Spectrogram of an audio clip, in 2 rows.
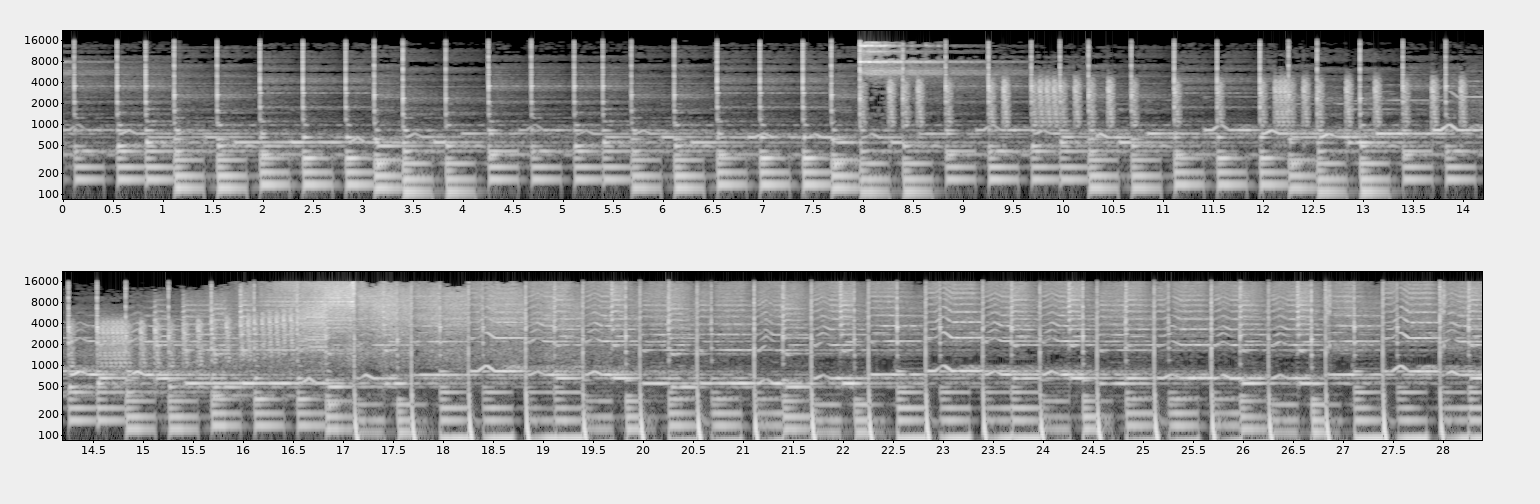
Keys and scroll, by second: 2.0 4, 6.5 3, 16.3 space, 25.1 space, 27.7 space.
